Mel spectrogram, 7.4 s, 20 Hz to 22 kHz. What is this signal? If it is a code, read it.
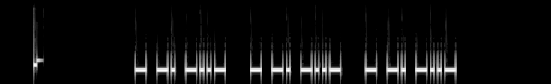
Morse code, heard as a keyed tone, about 25 wpm, 700 Hz. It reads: TNX TNX TNX
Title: Abbreviations Repeated 3x - 25wpm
